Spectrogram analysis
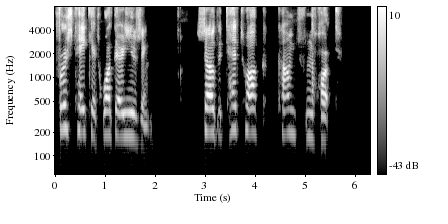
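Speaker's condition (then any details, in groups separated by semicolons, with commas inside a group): Ataxic cerebral palsy; mild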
